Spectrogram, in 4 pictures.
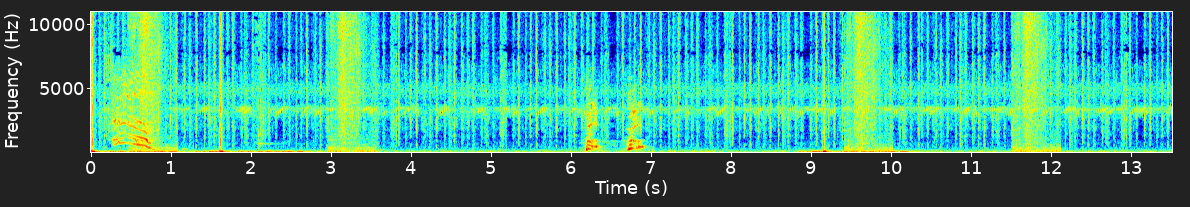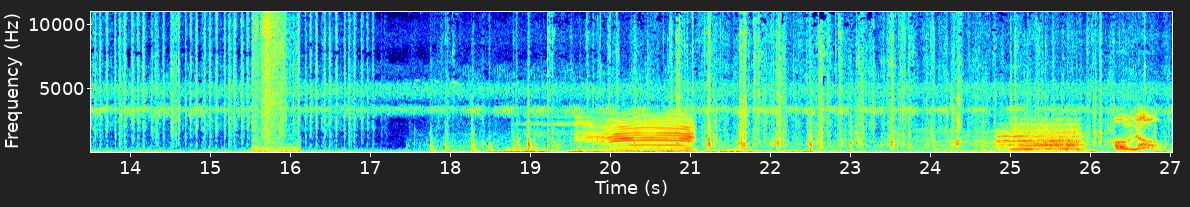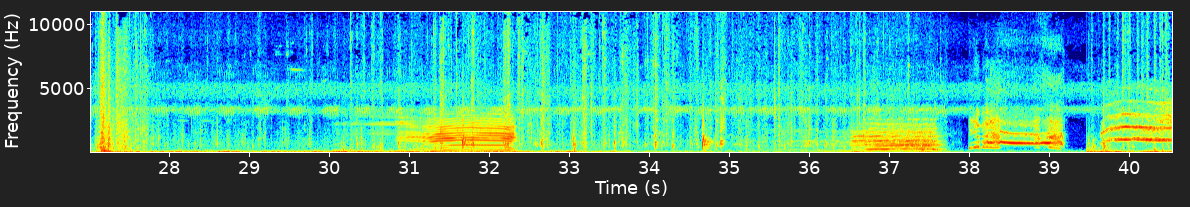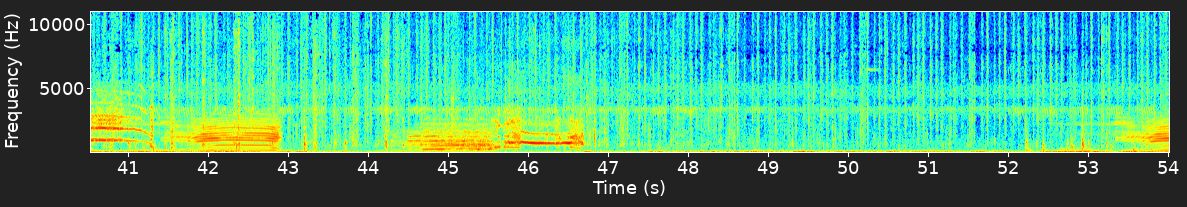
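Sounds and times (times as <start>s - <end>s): cattle mooing: 19.1s - 21.1s, 30.2s - 32.4s, 40.7s - 43.0s, 44.2s - 46.7s, 53.0s - 54.0s.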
